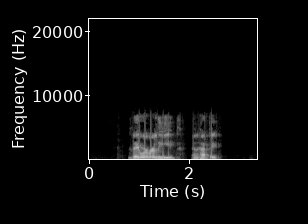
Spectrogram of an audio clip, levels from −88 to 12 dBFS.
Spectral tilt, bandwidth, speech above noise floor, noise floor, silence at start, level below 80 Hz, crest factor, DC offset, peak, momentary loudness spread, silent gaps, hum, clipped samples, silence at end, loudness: -5.5 dB/octave; 7.4 kHz; 60 dB; -79 dBFS; 0.8 s; -52 dBFS; 18 dB; under 0.1%; -4 dBFS; 15 LU; none; none; under 0.1%; 0.85 s; -19 LUFS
